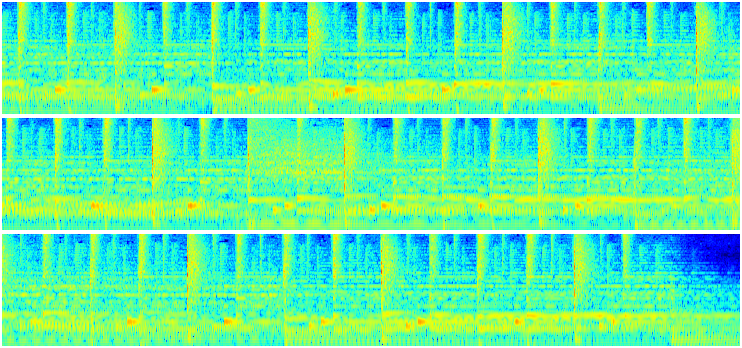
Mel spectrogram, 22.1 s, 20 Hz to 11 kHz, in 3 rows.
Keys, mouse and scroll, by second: 0.8-1.9 drag, 2.2 click, 3.0-4.4 drag, 4.6-11.9 drag, 8.3 ctrl+s, 8.9 ctrl+a, 9.0 KP_1, 10.3 shift+z, 11.2 g, 11.8 f, 12.0-20.7 drag, 16.6 shift+z, 19.5 KP_1, 20.5 f, 21.1-22.1 drag.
